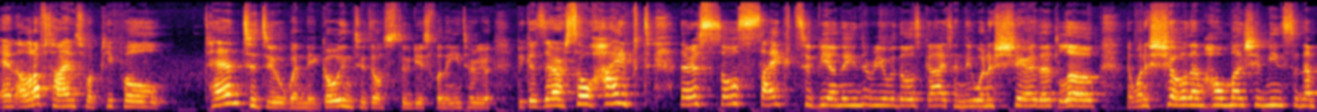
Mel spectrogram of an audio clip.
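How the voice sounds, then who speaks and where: A woman with a non-native accent and a fairly high pitch speaks with lively intonation, with audible room echo and noticeable background noise. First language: not English. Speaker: animation artist and career advice youtuber. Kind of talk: career advice talk to camera. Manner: casual, filler-heavy.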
